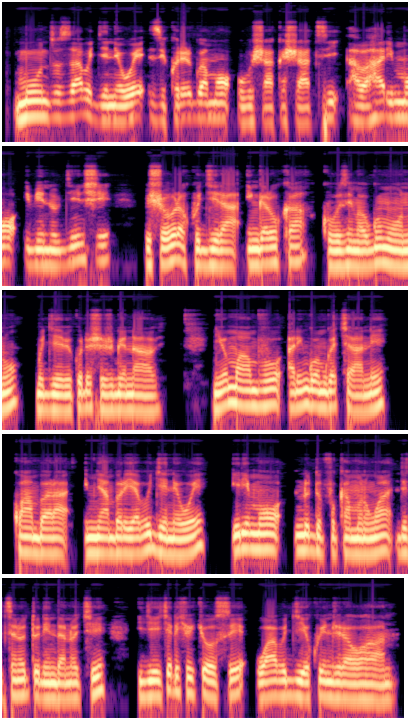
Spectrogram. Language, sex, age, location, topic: Kinyarwanda, male, 18-24, Nyagatare, health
